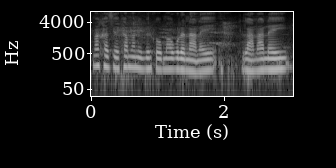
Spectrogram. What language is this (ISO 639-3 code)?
brx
